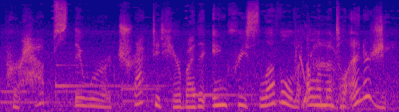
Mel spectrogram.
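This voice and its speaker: A woman voicing a composed, analytical young woman investigator in a video game, measured, formal and resolute. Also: high voice, lively intonation, over music. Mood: thoughtful.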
